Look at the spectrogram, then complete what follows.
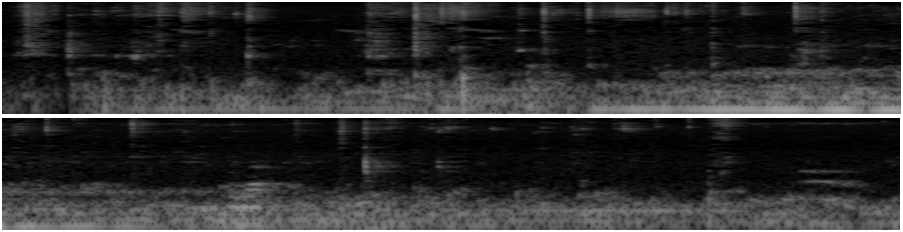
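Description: Open wood cooking fire burning: scattered crackles and snaps over a steady low rumble of flames, with a few knocks as pieces of split firewood are laid onto the fire.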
